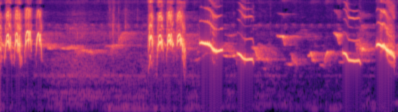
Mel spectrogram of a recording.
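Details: Agitated oriental magpie-robin showing off its full repertoire, opening with harsh rasping bursts, then clear sweeping whistles that dip and rise in quick succession, several notes per second.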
